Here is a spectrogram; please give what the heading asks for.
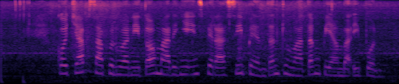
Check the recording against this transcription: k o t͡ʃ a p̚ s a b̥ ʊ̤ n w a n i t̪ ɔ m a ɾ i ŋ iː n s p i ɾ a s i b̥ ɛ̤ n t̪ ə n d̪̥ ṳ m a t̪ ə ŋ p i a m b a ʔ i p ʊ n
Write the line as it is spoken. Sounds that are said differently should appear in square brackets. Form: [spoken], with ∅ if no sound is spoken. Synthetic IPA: k o t͡ʃ a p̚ s a b̥ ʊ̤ n w a n i t̪ ɔ m a ɾ i ŋ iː n s p i ɾ a s i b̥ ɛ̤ n t̪ ə n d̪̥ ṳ m a t̪ ə ŋ p i a m b a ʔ i p ʊ n

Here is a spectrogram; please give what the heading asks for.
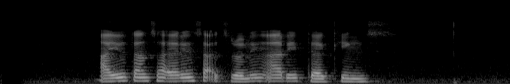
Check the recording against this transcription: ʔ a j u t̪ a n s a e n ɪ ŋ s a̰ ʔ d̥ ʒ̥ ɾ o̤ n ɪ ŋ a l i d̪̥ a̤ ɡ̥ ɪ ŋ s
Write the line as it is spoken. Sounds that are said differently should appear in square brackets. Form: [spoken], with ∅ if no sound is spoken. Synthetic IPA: ʔ a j u t̪ a n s a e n ɪ ŋ s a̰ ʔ d̥ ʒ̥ ɾ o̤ n ɪ ŋ a [ɾ] i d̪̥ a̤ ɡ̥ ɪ ŋ s

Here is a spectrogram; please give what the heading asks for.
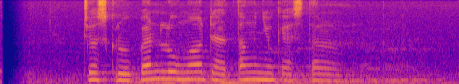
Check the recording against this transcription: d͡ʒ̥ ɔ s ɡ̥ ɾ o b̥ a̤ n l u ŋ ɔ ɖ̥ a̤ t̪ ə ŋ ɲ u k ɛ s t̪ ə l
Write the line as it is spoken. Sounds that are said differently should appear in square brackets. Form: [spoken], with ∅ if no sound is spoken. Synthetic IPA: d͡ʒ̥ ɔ s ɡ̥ ɾ o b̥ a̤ n l u ŋ ɔ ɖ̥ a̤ t̪ ə ŋ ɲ u k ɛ s t̪ ə l

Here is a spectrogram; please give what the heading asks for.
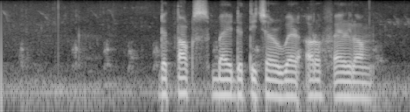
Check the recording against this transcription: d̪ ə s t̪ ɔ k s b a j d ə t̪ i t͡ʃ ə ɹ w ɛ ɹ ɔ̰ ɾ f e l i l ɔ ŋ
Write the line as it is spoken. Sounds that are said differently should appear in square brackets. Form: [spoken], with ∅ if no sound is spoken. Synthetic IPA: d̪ ə [∅] t̪ ɔ k s b a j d ə t̪ i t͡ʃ ə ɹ w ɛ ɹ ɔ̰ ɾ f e l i l ɔ ŋ

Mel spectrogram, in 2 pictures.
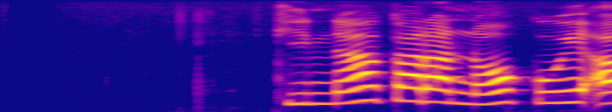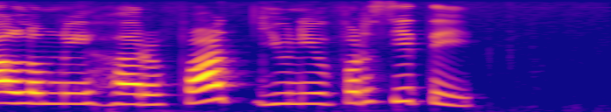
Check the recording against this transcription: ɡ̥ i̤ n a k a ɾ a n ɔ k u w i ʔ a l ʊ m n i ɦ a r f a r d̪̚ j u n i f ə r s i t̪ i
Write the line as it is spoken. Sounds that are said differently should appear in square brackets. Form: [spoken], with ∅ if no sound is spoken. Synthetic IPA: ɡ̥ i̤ n a k a ɾ a n ɔ k u w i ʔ a l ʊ m n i ɦ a r f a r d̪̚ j u n i f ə r s i t̪ i

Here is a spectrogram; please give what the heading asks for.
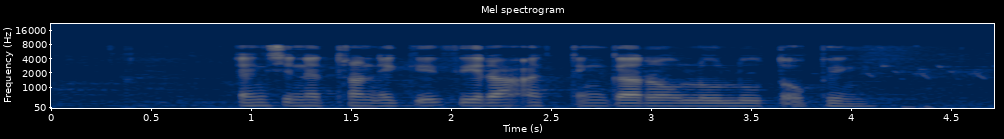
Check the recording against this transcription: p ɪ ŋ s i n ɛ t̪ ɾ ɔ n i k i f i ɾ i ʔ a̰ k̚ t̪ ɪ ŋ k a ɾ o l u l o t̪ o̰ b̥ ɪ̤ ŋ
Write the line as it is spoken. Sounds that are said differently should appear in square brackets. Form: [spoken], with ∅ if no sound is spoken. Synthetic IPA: [ʔ] ɪ ŋ s i n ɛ t̪ ɾ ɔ n i k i f i ɾ [a] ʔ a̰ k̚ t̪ ɪ ŋ k a ɾ o l u l [u] t̪ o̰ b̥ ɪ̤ ŋ

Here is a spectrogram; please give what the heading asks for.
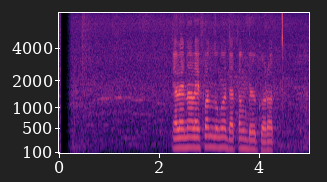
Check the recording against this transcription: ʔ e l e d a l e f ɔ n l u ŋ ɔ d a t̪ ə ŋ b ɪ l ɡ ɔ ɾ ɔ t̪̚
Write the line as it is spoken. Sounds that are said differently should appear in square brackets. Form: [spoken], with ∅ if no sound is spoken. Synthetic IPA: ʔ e l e [n] a l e f ɔ n l u ŋ ɔ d a t̪ ə ŋ b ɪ l ɡ ɔ ɾ ɔ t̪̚

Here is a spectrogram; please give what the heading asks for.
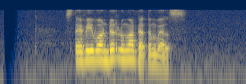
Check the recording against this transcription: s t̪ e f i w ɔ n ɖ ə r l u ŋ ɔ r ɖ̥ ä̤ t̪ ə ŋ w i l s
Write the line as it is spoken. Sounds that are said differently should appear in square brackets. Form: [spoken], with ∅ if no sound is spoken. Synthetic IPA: s t̪ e f i w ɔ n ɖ ə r l u ŋ ɔ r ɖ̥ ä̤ t̪ ə ŋ w [ɛ] l s

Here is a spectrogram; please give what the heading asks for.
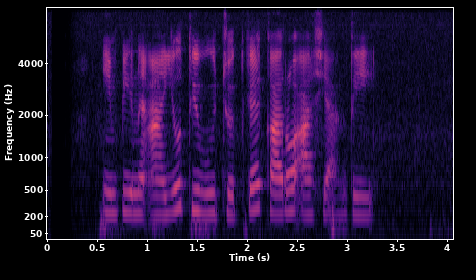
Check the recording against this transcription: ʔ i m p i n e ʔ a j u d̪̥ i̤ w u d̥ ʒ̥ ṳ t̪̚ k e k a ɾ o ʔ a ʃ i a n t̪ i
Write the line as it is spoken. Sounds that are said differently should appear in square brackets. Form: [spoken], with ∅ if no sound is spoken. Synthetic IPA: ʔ i m p i n e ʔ a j u d̪̥ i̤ w u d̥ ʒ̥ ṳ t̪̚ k e k a ɾ o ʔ a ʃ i a n t̪ i

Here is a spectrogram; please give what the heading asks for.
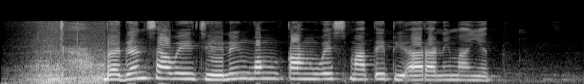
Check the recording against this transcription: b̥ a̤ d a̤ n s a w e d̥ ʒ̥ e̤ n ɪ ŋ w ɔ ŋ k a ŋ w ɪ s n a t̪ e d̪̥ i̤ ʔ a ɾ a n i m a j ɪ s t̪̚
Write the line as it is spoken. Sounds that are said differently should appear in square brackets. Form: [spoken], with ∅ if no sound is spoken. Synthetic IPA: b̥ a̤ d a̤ n s a w e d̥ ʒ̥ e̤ n ɪ ŋ w ɔ ŋ k a ŋ w ɪ s [m] a t̪ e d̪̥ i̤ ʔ a ɾ a n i m a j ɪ [∅] t̪̚

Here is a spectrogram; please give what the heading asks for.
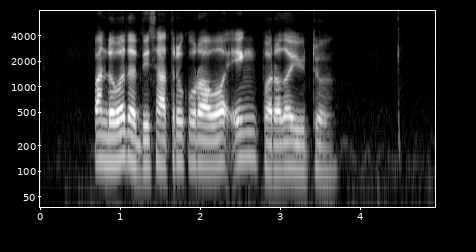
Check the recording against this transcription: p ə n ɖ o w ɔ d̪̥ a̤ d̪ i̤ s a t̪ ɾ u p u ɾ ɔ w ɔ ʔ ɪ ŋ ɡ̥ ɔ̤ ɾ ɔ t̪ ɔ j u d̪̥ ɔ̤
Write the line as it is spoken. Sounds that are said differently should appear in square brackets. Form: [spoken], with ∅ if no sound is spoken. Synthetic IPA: p [a] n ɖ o w ɔ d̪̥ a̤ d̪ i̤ s a t̪ ɾ u [k] u ɾ ɔ w ɔ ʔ ɪ ŋ [b̥] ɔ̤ ɾ ɔ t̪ ɔ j u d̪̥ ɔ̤

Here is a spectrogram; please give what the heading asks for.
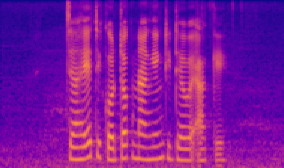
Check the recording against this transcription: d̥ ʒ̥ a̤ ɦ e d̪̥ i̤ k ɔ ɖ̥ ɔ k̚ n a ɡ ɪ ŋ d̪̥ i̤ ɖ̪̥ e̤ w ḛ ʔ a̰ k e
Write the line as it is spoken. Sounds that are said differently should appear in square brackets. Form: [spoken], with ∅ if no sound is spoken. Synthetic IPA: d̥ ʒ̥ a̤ ɦ e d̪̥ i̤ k ɔ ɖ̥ ɔ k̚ n a [ŋ] ɪ ŋ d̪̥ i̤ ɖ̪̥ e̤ w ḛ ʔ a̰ k e

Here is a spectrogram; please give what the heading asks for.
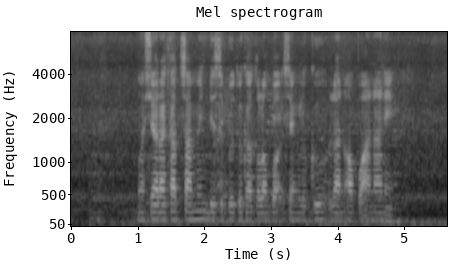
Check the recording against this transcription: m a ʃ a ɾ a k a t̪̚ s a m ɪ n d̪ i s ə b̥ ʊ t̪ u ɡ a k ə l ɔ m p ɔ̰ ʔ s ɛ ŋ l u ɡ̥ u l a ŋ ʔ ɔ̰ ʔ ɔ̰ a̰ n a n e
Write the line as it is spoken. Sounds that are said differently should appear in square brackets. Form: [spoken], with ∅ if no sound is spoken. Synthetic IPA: m a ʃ a ɾ a k a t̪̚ s a m ɪ n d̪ i s ə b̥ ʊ t̪ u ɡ a k ə l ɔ m p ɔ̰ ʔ s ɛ ŋ l u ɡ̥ u l a [n] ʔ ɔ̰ [p] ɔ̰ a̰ n a n e

